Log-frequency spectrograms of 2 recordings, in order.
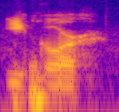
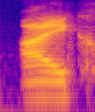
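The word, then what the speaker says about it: ichor: Just vial of Ecor. Because I looked it up, Cool. and it's technically supposed to be pronounced Icor or something like that.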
